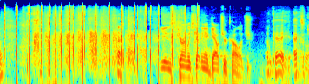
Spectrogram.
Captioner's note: applause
